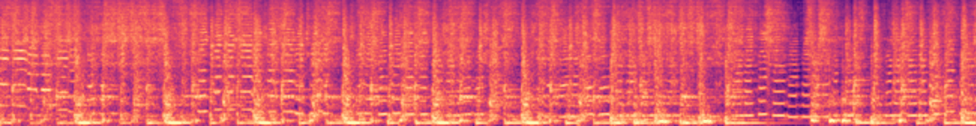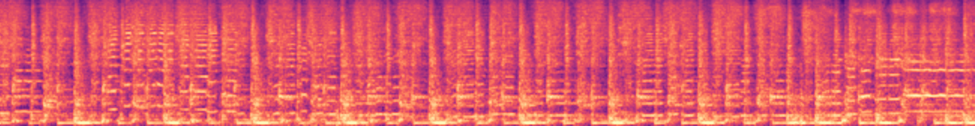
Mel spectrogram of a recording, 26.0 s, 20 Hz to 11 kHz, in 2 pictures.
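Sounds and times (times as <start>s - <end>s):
band playing lively tune: 0.0s - 26.0s
percussion strokes: 0.0s - 26.0s
held melody notes: 7.2s - 20.6s, 21.6s - 26.0s.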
